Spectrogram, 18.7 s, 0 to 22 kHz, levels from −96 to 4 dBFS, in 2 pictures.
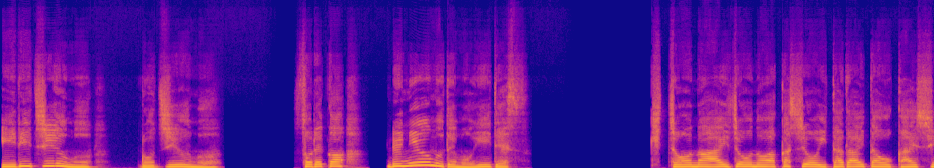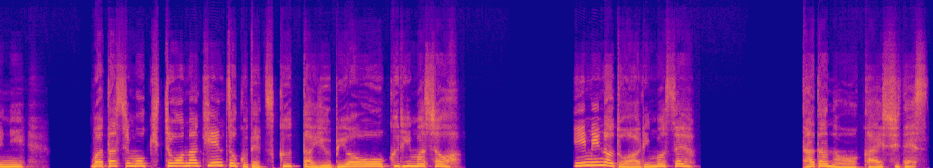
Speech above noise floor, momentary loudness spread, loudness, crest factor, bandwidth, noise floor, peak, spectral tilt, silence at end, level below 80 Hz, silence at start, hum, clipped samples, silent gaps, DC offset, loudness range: over 72 dB; 7 LU; -19 LUFS; 16 dB; 16.5 kHz; under -90 dBFS; -4 dBFS; -5 dB/octave; 0.05 s; -54 dBFS; 0 s; none; under 0.1%; 2.89-2.93 s, 5.84-6.50 s, 14.58-15.07 s, 16.98-17.36 s; under 0.1%; 3 LU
